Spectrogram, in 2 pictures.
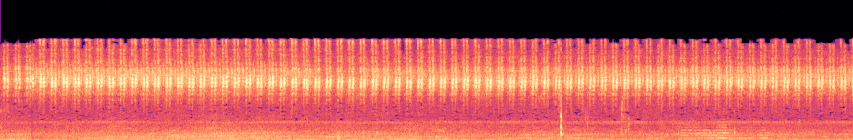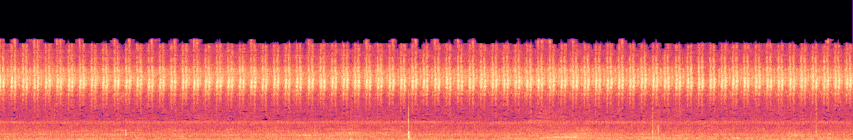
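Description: Crickets chirping in a rapid, continuous high-pitched trill.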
